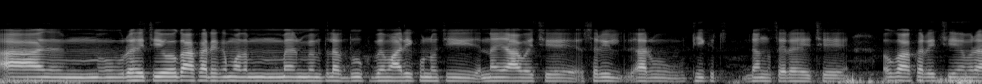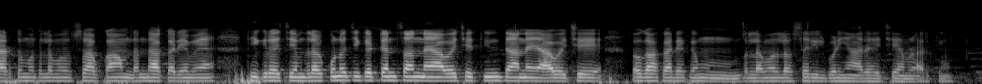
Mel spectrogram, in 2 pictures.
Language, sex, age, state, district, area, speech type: Maithili, female, 30-45, Bihar, Madhepura, rural, spontaneous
